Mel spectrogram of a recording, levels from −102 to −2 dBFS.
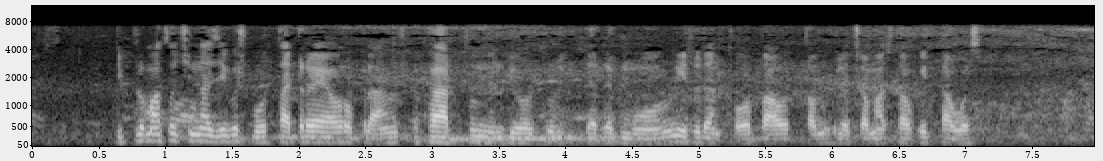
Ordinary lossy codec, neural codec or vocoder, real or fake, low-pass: MP3, 64 kbps; none; real; 7.2 kHz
